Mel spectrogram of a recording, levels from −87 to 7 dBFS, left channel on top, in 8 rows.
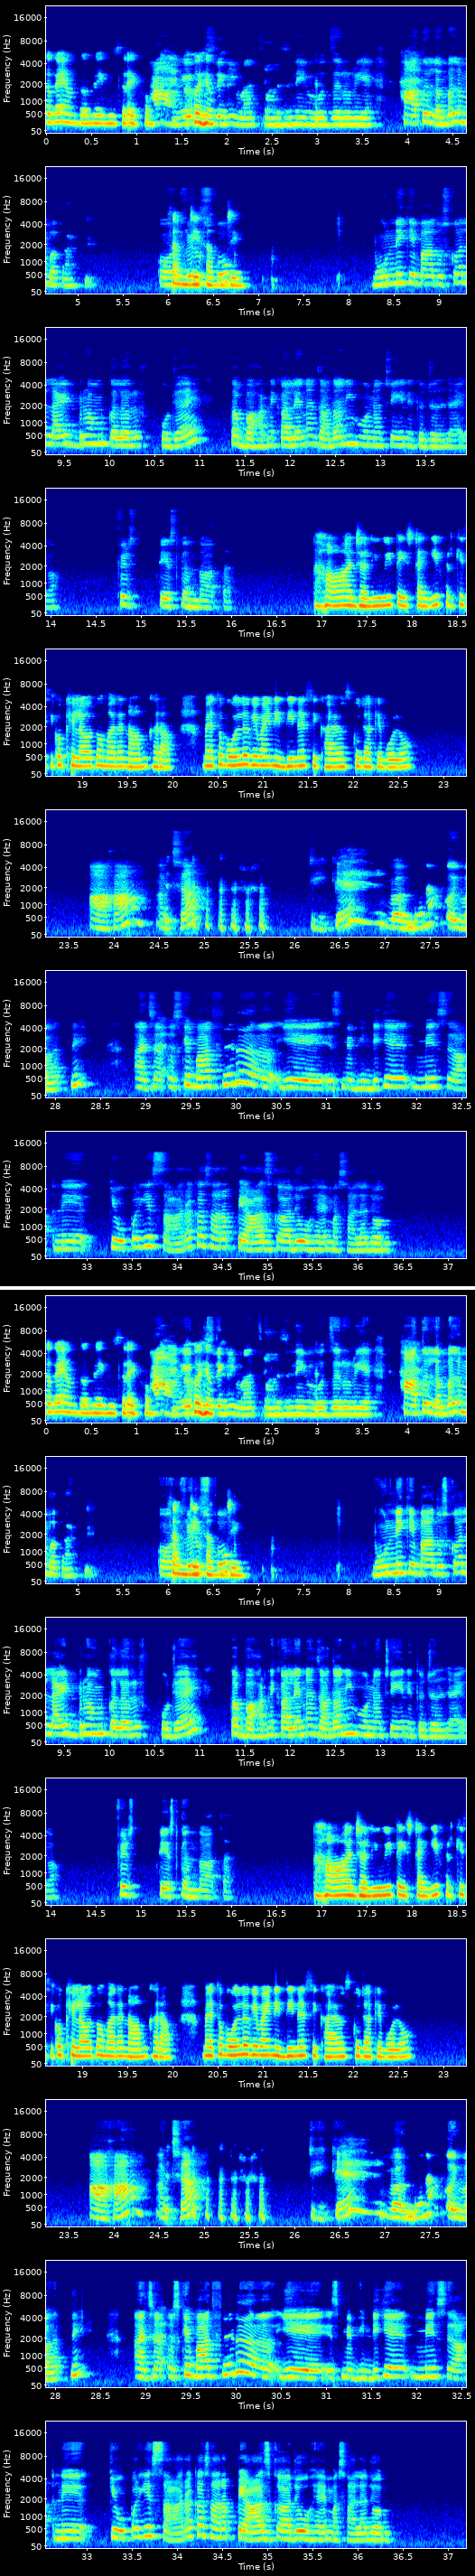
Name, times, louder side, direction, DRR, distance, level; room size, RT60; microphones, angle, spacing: voice 1, 0.0-2.0 6.0-6.9 16.9-22.6 26.5-27.3 29.1-29.2, right 2 dB, 20° right, 0.4 m, -20 dB
voice 2, 1.1-5.2 5.9-6.8 8.3-11.0 11.4-14.1 14.7-14.9 15.2-16.0 23.7-25.0 25.5-25.6 26.2-28.4 28.9-36.4, right 3 dB, 55° right, 0.9 m, -27 dB
7.5 x 4.8 x 6.7 m
head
